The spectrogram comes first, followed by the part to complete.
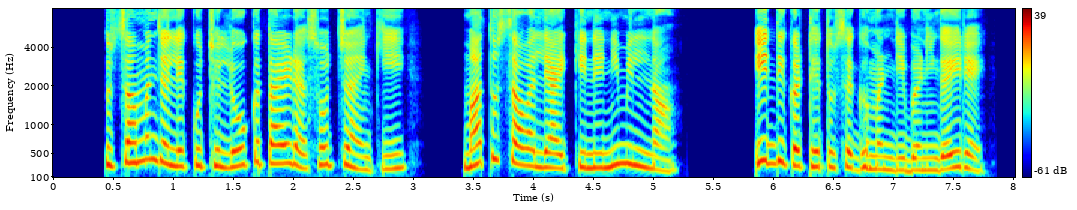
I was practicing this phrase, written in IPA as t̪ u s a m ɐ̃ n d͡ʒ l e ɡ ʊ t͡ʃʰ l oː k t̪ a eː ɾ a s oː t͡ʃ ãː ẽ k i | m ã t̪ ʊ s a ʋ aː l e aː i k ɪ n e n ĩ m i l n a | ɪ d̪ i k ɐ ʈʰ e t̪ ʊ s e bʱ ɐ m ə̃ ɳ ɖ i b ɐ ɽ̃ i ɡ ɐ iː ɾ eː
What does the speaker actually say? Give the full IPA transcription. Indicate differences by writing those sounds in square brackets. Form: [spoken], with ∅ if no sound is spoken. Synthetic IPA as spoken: t̪ [ʊ] s a m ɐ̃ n d͡ʒ l e [k] ʊ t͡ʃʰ l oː k t̪ a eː [ɽ] a s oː t͡ʃ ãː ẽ k i | m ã t̪ ʊ s a ʋ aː l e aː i k ɪ n e n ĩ m [ɪ] l n a | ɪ d̪ i k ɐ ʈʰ e t̪ ʊ s e [ɡʱ] ɐ m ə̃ ɳ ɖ i b ɐ ɽ̃ i ɡ ɐ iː ɾ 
